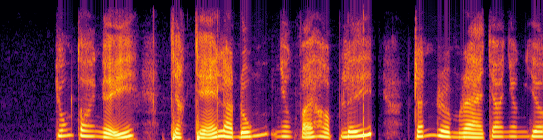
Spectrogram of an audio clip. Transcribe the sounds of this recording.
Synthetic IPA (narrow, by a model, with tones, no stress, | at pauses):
t͡ɕʊ˨˦ŋ͡mt̪o˧jŋḭ˧˥t͡ɕa˨˩t̚t͡ɕɛ˧˩laː˨˩ɗʊ˨˦ŋ͡mɲɨ˧ŋfaː˧˩jɦəː˨˩p̚li˨˦ | t͡ɕa˨˦jŋ̟zɨ˨˩mzaː˨˩t͡ɕɔ˧ɲə˧nzə˧n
